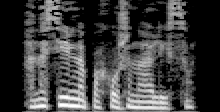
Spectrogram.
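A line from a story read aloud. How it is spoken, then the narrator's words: Quiet, mother. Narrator (Russian): тихо произнесла мама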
